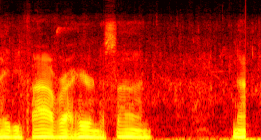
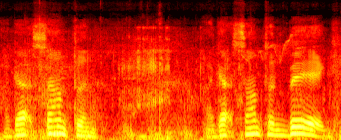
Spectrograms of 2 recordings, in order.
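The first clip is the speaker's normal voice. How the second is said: excited; 6 semitones higher than usual. Real, not acted. Fish strikes on the line.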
